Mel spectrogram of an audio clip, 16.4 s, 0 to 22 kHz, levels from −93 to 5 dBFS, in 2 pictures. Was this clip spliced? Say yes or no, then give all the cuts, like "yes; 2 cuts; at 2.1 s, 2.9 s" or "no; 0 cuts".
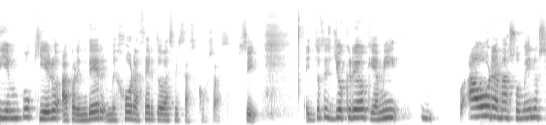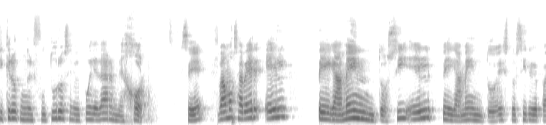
yes; 1 cut; at 11.5 s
